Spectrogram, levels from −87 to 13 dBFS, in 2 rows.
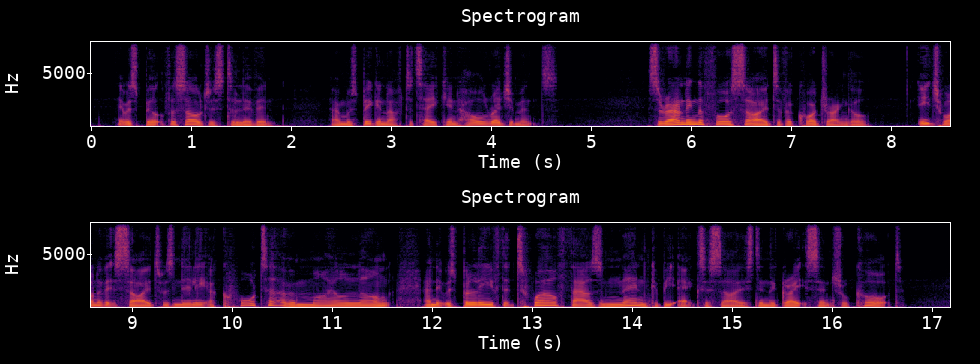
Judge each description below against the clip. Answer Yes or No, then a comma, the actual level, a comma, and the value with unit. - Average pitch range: No, wide, 6.3 semitones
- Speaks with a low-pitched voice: Yes, low, 120 Hz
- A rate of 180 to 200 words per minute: Yes, average, 185 wpm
